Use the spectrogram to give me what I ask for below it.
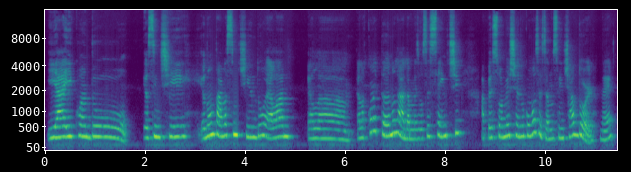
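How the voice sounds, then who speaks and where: Mother, fairly high mellow voice, heartfelt rambling storytelling, lots of fillers. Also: measured pace. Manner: heartfelt, repetitive, full of fillers. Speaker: mother telling her birth story. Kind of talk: casual personal storytelling.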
